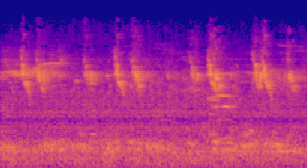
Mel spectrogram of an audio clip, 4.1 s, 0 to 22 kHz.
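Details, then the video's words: Young great spotted woodpeckers begging to be fed by an adult in a home garden on 13 June 2019, giving high, sharp chirps repeated roughly every half second over faint low background noise. "Buntspecht füttert bettelnden Nachwuchs"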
